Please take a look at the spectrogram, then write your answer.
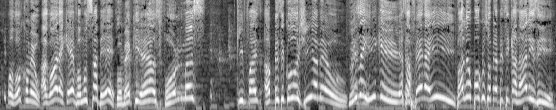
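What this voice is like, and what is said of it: Impression of Faustão, São Paulo accent. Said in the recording (Portuguese): “Você tava imitando o Faustão ou o Paulista?”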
